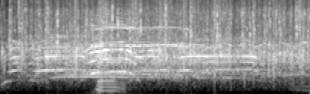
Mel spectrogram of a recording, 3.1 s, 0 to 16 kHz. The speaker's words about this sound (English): Wow, that was pretty hot. That was good. That was better than the Amazon clap. So that's an 8.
